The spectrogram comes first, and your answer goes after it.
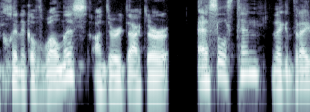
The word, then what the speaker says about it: Esselstyn: Esselstyn. Did I pronounce that right? Excellent. Dr. That's Esselstyn.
